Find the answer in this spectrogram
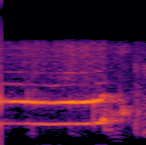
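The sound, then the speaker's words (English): A dog whimpers in one drawn-out, high-pitched whine that wavers and breaks near the end. It is fairly quiet and brief, with no talking. “Oh, that's my dog.”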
